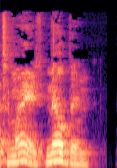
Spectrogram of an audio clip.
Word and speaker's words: Melbourne: You have not yet nailed the true Aussie pronunciation of Melbourne. You still have one too many vowels in there.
